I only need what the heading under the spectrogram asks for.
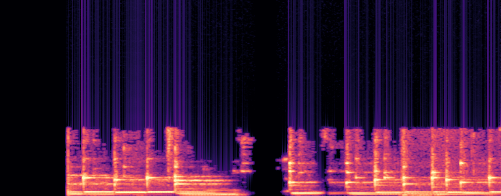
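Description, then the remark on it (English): A mobile phone ringtone plays a bright electronic melody, fairly loud, breaking off briefly before the tune starts again and continuing to the end, with no voices. “Sorry, my phone was ringing.”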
